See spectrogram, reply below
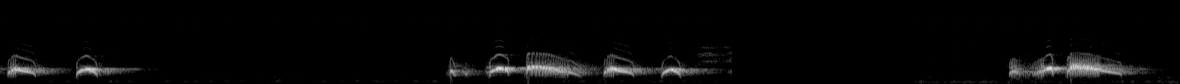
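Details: Spotted dove calling in bursts separated by silence: low, soft cooing phrases of several notes, each group of rising-falling hooted coos lasting about two seconds, with no other sounds.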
